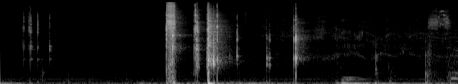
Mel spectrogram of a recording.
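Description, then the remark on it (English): Ice rattling in a cold can of Dr. Pepper: a handful of sharp, bright clinks and crackles in quick succession, then a softer rustling tail, with quiet stretches around them. “Oh, do y'all hear that? Ice.”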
